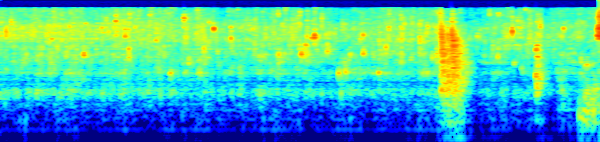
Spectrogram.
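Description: Risotto rice and stock simmering in a pot on the stove, a steady sizzle and bubbling with faint crackles. About four and a half seconds in, a brief louder splash as a ladle of hot stock is poured into the rice.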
